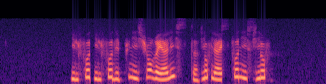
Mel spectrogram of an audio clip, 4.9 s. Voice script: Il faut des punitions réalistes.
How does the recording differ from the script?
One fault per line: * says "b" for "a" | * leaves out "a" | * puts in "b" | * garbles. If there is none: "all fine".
* puts in "il faut"
* garbles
